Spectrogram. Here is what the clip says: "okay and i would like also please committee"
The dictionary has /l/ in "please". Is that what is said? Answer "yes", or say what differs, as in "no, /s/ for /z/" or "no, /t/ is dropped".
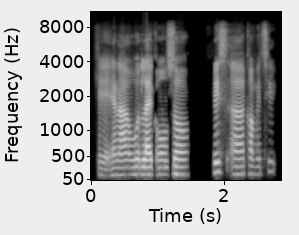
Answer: no, /l/ is dropped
